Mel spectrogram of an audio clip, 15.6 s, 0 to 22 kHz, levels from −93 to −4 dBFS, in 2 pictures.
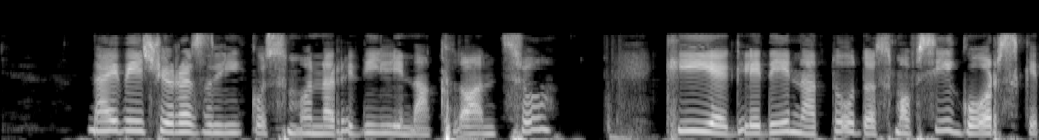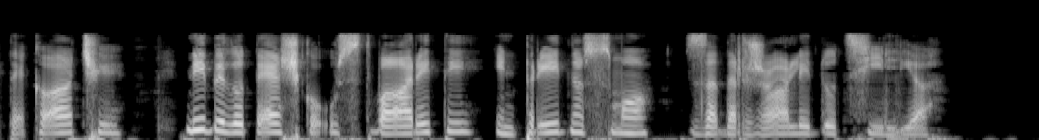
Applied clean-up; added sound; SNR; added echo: classical method Wiener filter.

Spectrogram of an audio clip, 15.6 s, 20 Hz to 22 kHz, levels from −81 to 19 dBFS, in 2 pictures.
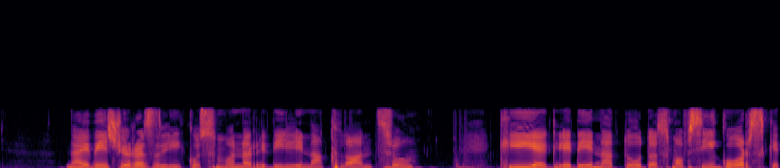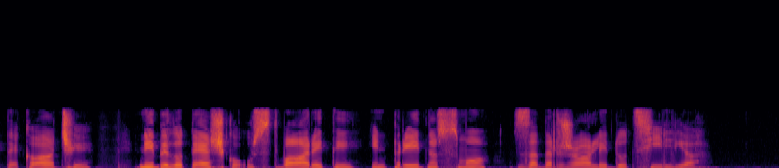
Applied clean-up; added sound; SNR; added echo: none; Gunshot, gunfire; 20 dB; none.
